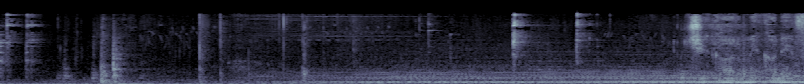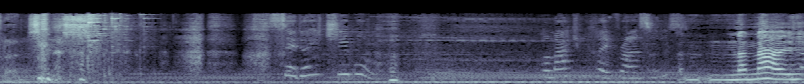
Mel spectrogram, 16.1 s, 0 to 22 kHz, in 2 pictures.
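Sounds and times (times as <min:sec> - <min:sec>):
speech: 0:06.9 - 0:09.0, 0:10.9 - 0:12.1, 0:13.6 - 0:16.0
drinking glass dropped and shattering on the floor: 0:08.4 - 0:09.8.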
